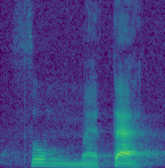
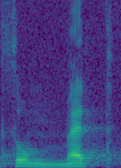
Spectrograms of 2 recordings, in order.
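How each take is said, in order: First: The word ends with an 'a' vowel. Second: The word does not end with an 'a' vowel. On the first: The speaker calls it right. "dibaca summata" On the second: The speaker calls it wrong. "bukan summat"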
